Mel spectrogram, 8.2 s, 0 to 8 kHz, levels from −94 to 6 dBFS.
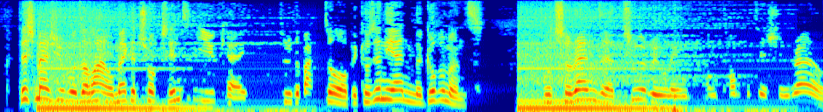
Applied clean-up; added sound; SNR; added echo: classical method spectral subtraction.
